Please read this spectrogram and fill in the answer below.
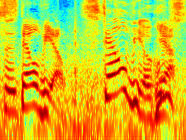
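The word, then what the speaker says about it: Stelvio: it's the Alfa Romeo what how do you pronounce this dalvio stell vo yes tell vo that's right al Trapani austell vo now here's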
